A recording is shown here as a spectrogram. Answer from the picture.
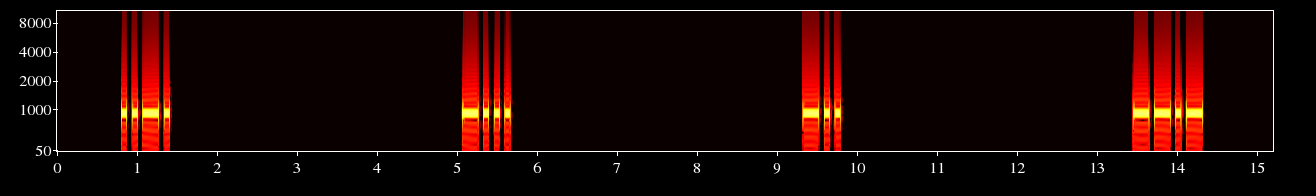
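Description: Morse code, heard as a keyed tone, about 18 wpm, 920 Hz. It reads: F B D Q
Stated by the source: Polish Morse lesson teaching the letter C, from SP9MOA Niepołomicki Klub Krótkofalowców.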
